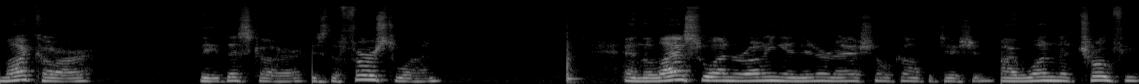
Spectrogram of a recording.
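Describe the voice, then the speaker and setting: A man talks at a very slow pace with long, frequent pauses. His intonation stays fairly even. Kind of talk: interview answer. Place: home room.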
